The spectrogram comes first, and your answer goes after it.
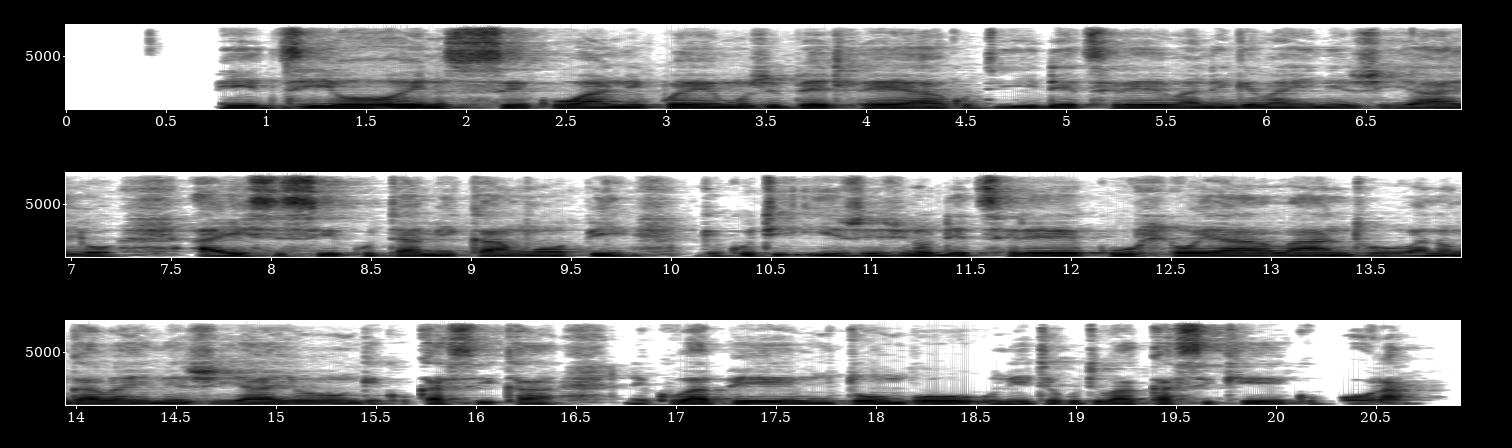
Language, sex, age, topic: Ndau, male, 36-49, health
